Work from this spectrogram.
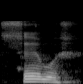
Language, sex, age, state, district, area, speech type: Urdu, male, 45-60, Uttar Pradesh, Rampur, urban, spontaneous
